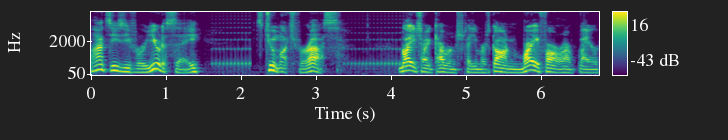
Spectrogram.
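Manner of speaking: put-on cartoon creature voice, dropped low. Voicing a Pokemon in the game: Snubbull voice. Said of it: "your Snubbull voice".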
